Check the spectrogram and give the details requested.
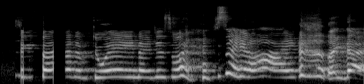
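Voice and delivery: high, tearful crying, hi drawn out long. Speaker retells introducing herself as a big fan, retelling crying while speaking. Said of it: "and I'm crying and I'm just like".

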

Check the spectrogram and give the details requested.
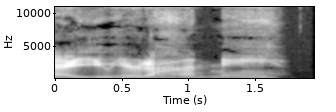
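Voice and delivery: twisted, unnatural, distorted, warped monster voice. A creature with a newly formed mouth questions its hunter, in a distorted high-pitched voice. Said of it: "the thing asked in a distorted, high-pitched voice".

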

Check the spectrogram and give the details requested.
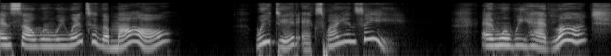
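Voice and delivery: rising tune on X, Y, and Z. Speaker showing listeners how to end sentences when talking, rising at sentence ends. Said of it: "at the end of your sentence, go up".

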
